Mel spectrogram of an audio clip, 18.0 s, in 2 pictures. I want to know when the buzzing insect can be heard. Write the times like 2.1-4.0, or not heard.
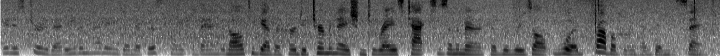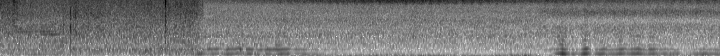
6.3-17.9.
